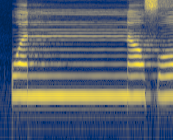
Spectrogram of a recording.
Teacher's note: Nun tasydid dihukumi dengan gunnah musyaddadah karena nunnya bertasydid atau wajibul gunnah ya, maka dibacanya nun didengungkan.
